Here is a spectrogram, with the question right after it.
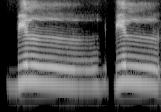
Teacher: lam sukun tak boleh tak boleh memantul. Jadi, pastikan dia ujung lidahnya, tepi lidahnya ya, tepi lidah yang sini tetap dia menempel ke langit-langit.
